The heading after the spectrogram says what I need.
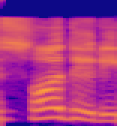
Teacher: स्वाद में स्वाद को आपने हैवी करना है दाल पे आपने कलकला करना है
